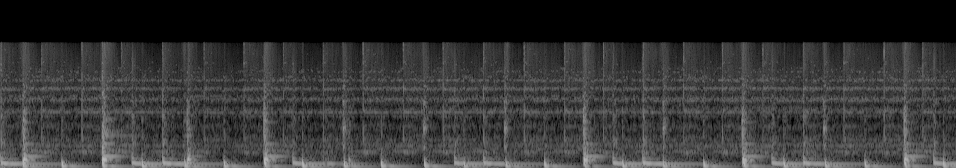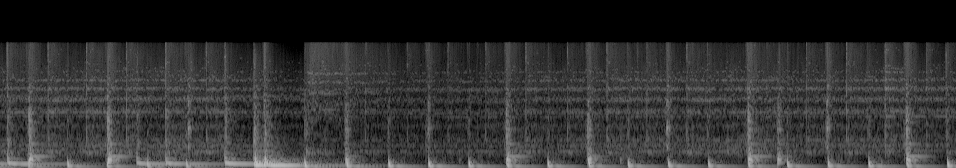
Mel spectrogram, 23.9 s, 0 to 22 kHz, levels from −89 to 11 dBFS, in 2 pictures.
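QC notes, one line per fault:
Throughout, Bluetooth LC3 compression: the music has nothing above 7.8 kHz, and the top of the remaining band is heavily damaged, with a breathy, grainy wash where detail should be. This is likely LC3, the Bluetooth LE Audio codec. At a very low bitrate, around 16 kbps, it zeroes much of the upper spectrum in each short transform frame and fills those gaps with noise, so tones take on that rough, hissy edge.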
